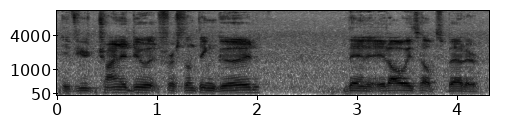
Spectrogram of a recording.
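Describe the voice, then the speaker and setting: A man with a very low voice talks informally to his viewers without a script. He moves haltingly, restarting and repeating words as he explains. A faint steady noise sits behind his voice. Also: low-quality recording. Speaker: amateur video presenter. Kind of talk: casual unscripted explanation to viewers.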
